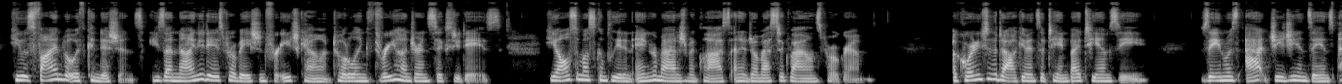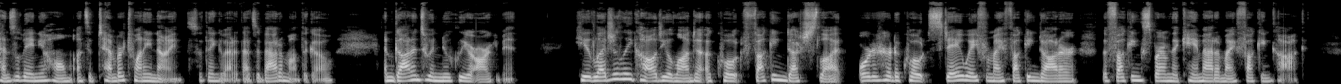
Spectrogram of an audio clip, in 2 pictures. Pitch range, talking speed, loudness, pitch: 150-185 Hz, 205 wpm, -15 LUFS, 165 Hz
